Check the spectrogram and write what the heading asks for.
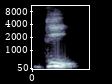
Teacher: ele é sempre pronunciado como uma gutural sonora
